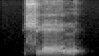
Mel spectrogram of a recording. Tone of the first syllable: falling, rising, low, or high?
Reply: low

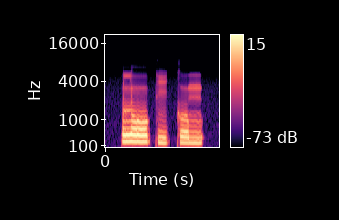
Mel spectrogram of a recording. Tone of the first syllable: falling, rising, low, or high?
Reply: high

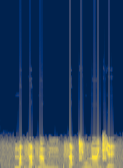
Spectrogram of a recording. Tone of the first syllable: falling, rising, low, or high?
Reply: high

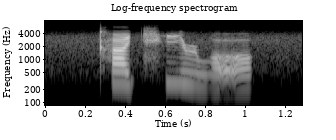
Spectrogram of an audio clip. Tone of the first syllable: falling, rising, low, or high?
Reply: high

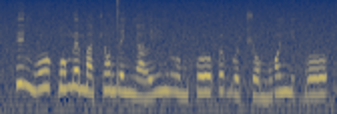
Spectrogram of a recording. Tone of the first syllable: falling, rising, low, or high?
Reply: falling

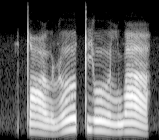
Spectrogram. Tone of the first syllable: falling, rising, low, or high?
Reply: low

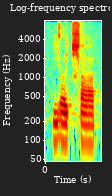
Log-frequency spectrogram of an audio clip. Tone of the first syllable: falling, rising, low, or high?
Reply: low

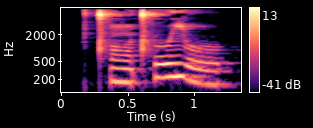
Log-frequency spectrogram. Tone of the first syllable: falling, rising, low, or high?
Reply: low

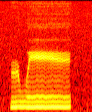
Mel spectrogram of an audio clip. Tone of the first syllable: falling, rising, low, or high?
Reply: high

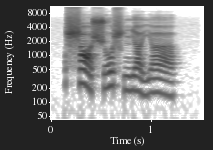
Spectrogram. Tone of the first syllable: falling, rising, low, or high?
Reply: falling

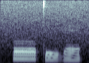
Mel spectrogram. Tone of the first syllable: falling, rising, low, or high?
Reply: high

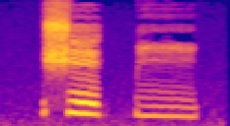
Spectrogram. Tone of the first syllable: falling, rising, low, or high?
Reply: falling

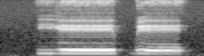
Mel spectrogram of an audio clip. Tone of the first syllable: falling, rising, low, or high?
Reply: low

